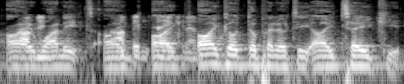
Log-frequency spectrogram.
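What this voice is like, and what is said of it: Put-on Polish accent. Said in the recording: “Brilliant Polish accent. Brilliant.”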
